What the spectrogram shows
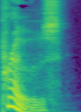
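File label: "prose", British English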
